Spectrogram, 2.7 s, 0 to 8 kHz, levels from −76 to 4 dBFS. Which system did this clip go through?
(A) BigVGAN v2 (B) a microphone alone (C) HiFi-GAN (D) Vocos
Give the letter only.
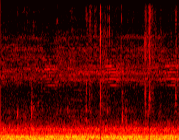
B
